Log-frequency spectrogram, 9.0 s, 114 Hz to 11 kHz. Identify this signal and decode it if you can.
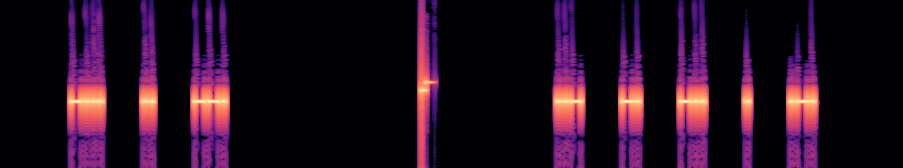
Morse code, heard as a keyed tone, about 36 wpm, spaced as for 16 wpm, 690 Hz. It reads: BIG UNDER
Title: 4x Character Spacing - Top 500 Words - 35wpm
